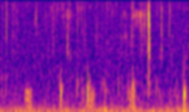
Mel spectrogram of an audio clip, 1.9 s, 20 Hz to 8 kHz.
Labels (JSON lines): {"label": "biophony, knock croak", "recorder": "SoundTrap 300"}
